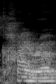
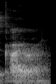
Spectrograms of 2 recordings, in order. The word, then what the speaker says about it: Kyera: is at Cairo world that's k-y-e-r-a world it's pronounced Kyra but it might be easy to remember if you think Kai era world but it's Kyra Gyro World also I'm in the process of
